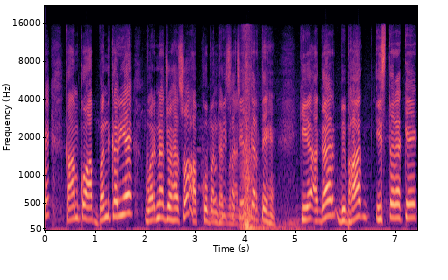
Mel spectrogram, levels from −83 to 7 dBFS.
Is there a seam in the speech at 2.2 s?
no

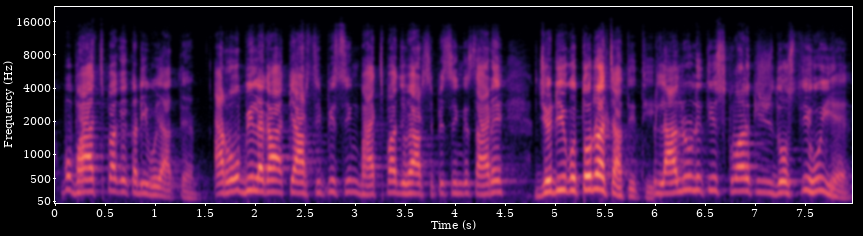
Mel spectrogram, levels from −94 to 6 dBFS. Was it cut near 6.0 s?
yes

